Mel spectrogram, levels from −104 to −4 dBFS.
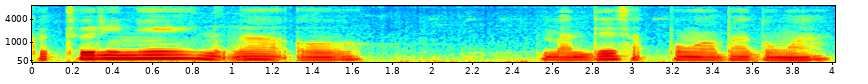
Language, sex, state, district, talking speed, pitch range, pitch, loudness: Garo, male, Meghalaya, West Garo Hills, 75 wpm, 95-115 Hz, 100 Hz, -15 LUFS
